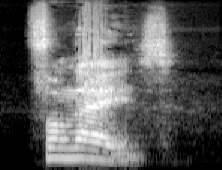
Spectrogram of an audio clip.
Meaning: 1. furnace 2. furnace (extremely hot area) 3. blaze, conflagration
- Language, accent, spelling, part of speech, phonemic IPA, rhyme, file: French, Canada, fournaise, noun, /fuʁ.nɛz/, -ɛz, LL-Q150 (fra)-fournaise.wav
